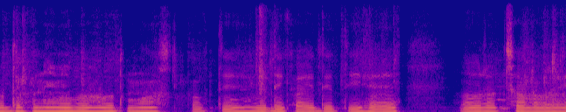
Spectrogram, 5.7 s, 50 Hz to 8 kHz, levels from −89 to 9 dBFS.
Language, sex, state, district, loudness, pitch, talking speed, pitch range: Hindi, male, Bihar, Supaul, -34 LUFS, 130 Hz, 170 wpm, 125-135 Hz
